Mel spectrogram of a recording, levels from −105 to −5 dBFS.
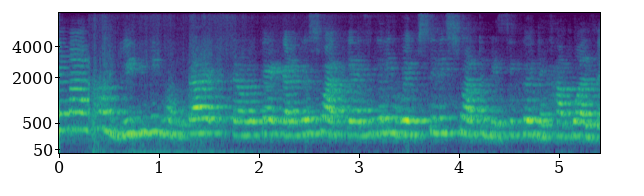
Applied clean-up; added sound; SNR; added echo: neural separator model SepFormer DNS4.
